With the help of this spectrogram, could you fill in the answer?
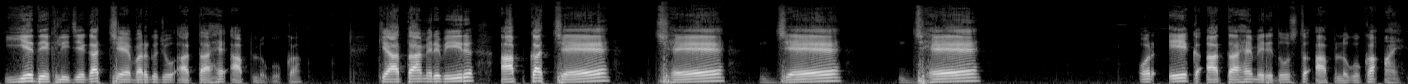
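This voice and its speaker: Man, online exam tutor, smooth clear voice, dry close sound, repetitive question-and-answer teaching. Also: mid-range voice, normal speed, a bit bright, dry recording. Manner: repetitive call-and-response questioning, addressing students as friend. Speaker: Hindi teacher for exam prep. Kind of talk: online exam-prep lecture.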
